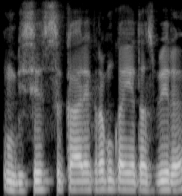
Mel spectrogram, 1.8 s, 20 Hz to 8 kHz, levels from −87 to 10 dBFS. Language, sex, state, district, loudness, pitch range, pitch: Hindi, male, Uttar Pradesh, Gorakhpur, -17 LUFS, 125-130 Hz, 125 Hz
